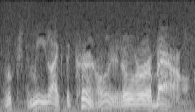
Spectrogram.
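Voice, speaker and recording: An actor playing a plain-spoken frontier bartender, folksy and matter-of-fact, in a radio western. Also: male voice, medium pitch, expressive, moderate pace, fairly bright tone, lightly acted. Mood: concerned, gossipy. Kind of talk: old-time radio western acting. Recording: muffled old radio recording with hum.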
